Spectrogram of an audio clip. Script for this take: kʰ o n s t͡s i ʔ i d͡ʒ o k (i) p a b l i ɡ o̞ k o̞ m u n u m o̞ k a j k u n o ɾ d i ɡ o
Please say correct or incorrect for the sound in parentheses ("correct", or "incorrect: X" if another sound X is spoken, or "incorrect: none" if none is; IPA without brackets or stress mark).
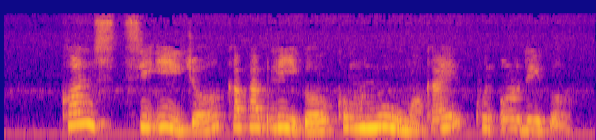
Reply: incorrect: a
